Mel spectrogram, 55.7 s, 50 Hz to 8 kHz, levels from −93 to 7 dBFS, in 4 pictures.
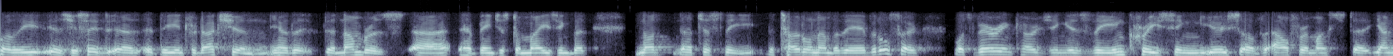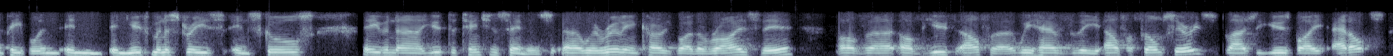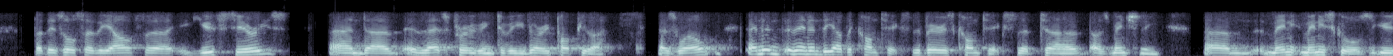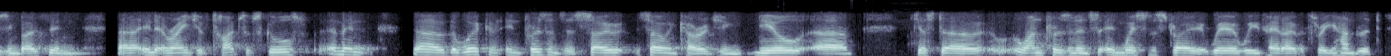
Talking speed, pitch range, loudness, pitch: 165 wpm, 120-135 Hz, -15 LUFS, 125 Hz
